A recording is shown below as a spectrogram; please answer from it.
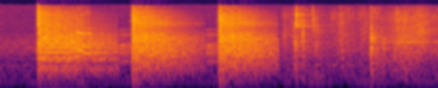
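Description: Three handgun shots about a second apart, the first a third of a second in, each ringing on and fading over most of a second. A few faint clicks follow near the end.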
